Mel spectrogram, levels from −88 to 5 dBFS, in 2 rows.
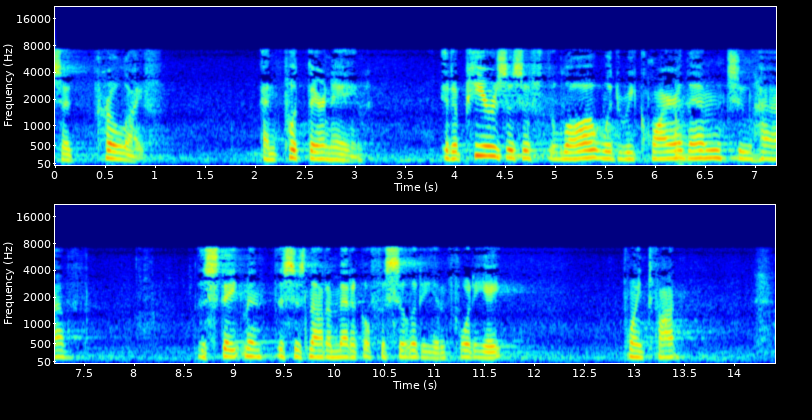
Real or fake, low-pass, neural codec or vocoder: real; 7.2 kHz; none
